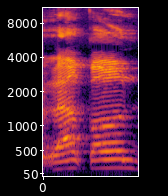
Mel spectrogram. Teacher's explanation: Laqad itu dalnya dibaca qolqola kubro · Laqad itu dalnya dibaca qalqalah kubra, laqad. Kemudian haqqal ada al berharokat sukun atau alnya ada al ta'rif yang bertemu dengan qaf, maka alnya dibaca idhar koma riyah.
